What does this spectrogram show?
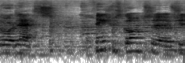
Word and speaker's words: Lourdes: And her daughter, everyone pronounces us as Lords, that's pronounced Lordess.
